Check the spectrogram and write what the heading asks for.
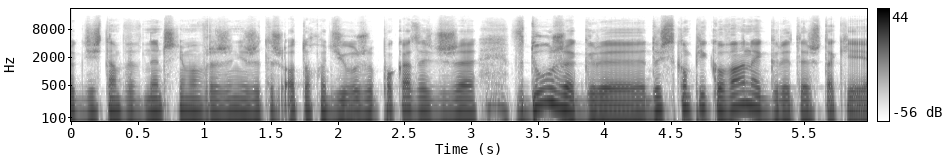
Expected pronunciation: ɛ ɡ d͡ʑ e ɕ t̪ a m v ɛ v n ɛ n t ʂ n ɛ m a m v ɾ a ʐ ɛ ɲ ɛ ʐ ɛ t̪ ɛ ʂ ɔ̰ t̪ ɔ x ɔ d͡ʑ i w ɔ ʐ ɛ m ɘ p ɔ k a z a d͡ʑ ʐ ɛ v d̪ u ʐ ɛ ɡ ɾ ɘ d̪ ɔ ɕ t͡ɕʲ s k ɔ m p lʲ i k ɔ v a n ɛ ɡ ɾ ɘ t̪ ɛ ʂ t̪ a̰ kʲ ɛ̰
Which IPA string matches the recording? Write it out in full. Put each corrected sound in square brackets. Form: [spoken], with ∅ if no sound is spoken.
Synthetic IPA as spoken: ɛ ɡ d͡ʑ e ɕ t̪ a m v ɛ v n ɛ n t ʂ [ɲ] ɛ m a m v ɾ a ʐ ɛ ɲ ɛ ʐ ɛ t̪ ɛ ʂ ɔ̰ t̪ ɔ x ɔ d͡ʑ i w ɔ ʐ ɛ [b] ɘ p ɔ k a z a d͡ʑ ʐ ɛ v d̪ u ʐ ɛ ɡ ɾ ɘ d̪ ɔ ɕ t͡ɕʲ s k ɔ m p lʲ i k ɔ v a n ɛ ɡ ɾ ɘ t̪ ɛ ʂ t̪ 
